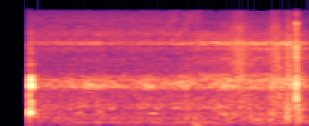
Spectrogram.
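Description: Steady background hiss with a thin high-pitched whine, starting abruptly with a click just after the start: ambient noise on the launch tower's access arm, under the footage of the crew walking out to the orbiter.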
